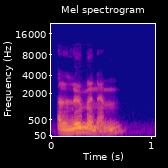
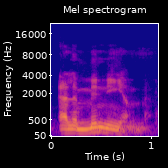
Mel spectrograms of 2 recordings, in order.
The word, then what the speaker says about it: aluminium: So the Americans call it aluminum. – Which I don't understand. – No, and we call it aluminium.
